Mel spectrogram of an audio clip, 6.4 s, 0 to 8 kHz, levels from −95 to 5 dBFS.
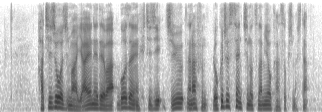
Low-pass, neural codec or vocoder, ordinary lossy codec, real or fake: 7.2 kHz; vocoder, 44.1 kHz, 128 mel bands every 256 samples, BigVGAN v2; none; fake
